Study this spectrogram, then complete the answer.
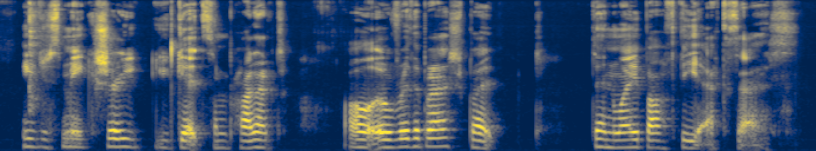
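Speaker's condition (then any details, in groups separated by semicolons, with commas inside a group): Cerebral palsy; physical disability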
